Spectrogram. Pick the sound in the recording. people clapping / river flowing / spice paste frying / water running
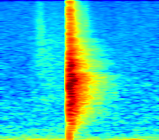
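people clapping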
